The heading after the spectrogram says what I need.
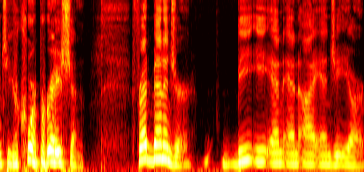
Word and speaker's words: Benninger: your corporation Fred meninger b-e-n-n-i-n-g-e-r benninger I guess would be the right way to say that Fred benninger MGM chairman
